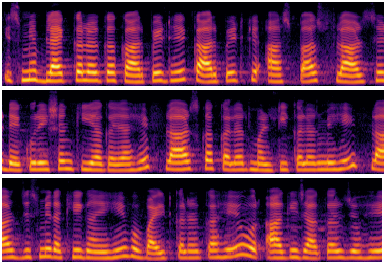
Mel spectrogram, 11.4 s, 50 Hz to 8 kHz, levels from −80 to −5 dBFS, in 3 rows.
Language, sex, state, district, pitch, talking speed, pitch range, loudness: Hindi, female, Bihar, Sitamarhi, 235 Hz, 195 wpm, 220-260 Hz, -20 LUFS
